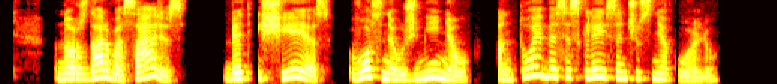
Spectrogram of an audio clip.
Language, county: Lithuanian, Šiauliai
